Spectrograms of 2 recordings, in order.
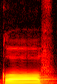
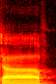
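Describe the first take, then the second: First: It sounds heavy, with rounded lips. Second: It sounds light, with an open mouth. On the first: The speaker calls it right. "মোটা করে পড়া" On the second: The speaker calls it wrong. "মুখটা ফাঁকা হয়ে গেল, তাহলে উচ্চারণ ভুল"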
